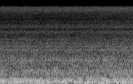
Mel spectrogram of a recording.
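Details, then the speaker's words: Gas furnace after cleaning a dirty flame sensor (before, the flame lit then went out after seconds); the burner now holds a steady, even low roar with no sputter or dropout. Normal burner operation. "the furnace is going to warm up for 30 seconds to a minute or so and then the blower motor is going to come on and you can see now the fire is staying on so the furnace is sensing that the fire is running now whereas it wasn't before"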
